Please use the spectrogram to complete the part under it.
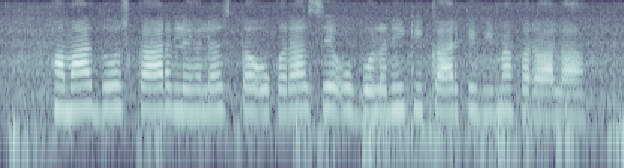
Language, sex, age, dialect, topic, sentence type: Bhojpuri, female, 18-24, Southern / Standard, banking, statement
